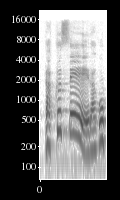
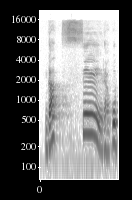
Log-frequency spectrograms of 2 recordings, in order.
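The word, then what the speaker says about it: 学生: 따라서 학생이란 단어를 가쿠세라고 배우지 않고 그동안 갓세라고 발음했던 것은 바로 같은 행의 글자가 아니어서 스펠링은 바뀌지 않으나 발음만 초금으로 바뀐 형태라고 여러분들이 기억해 주시면 되는 것이죠.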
